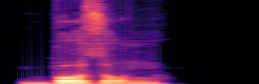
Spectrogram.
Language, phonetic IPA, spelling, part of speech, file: Polish, [ˈbɔzɔ̃n], bozon, noun, Pl-bozon.ogg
